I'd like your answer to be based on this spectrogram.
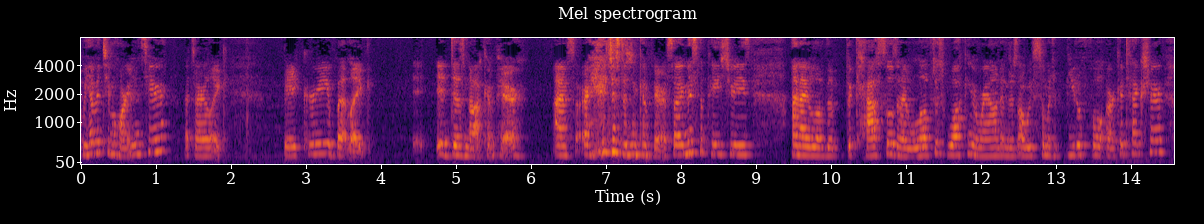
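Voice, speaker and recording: A woman's voice: a little high, darkish tone, roomy sound. A young woman who grew up speaking Danish, answering viewer questions in a chatty vlog, with frequent ums and likes. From Denmark. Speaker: vlogger. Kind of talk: casual Q&A vlog.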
